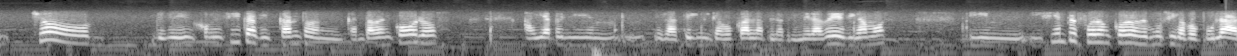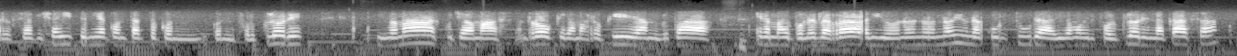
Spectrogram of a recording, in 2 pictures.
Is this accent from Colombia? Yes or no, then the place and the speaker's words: no; Bariloche, Río Negro, Argentina; moved away as an adult; now in Switzerland; yo nací en Buenos Aires y desde chiquitita, que digamos toda mi infancia y mi adolescencia, la pasé en Bariloche. Y me fui a Suiza desde Bariloche, sí.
